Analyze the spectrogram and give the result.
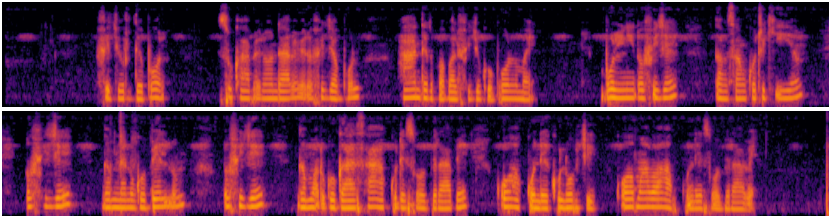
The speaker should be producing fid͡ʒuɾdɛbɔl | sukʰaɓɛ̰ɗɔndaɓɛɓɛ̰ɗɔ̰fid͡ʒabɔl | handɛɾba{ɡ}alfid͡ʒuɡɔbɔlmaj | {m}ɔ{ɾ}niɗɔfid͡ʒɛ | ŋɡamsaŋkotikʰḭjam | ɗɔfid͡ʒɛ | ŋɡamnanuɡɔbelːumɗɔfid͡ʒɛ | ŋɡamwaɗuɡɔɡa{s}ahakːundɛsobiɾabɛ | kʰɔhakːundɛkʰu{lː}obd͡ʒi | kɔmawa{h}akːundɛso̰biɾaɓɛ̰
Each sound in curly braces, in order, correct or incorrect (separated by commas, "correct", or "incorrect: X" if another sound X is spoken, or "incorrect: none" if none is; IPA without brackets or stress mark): incorrect: b, incorrect: b, incorrect: l, correct, incorrect: l, correct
